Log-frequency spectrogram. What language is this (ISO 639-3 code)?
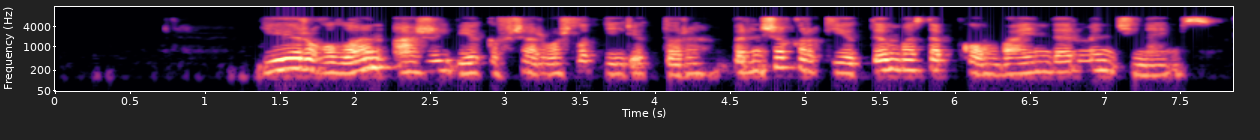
kaz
